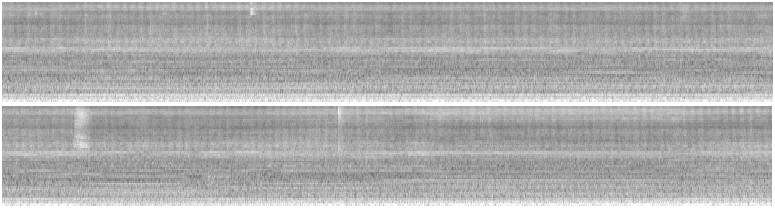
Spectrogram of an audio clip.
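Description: A steady mechanical hum, like a room fan or air-conditioning unit, with a sharp click about five seconds in.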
